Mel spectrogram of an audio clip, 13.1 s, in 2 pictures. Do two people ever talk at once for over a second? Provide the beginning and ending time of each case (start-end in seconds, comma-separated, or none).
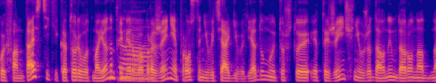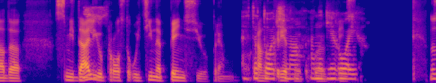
10.1-11.9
